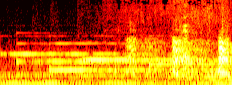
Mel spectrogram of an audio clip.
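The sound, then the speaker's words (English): A dog barks three times in short, sharp bursts against a steady droning, tonal background, the barks moderately loud, spaced unevenly over a couple of seconds. “Shut that dog up!”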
